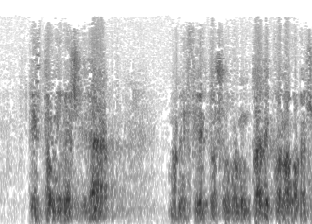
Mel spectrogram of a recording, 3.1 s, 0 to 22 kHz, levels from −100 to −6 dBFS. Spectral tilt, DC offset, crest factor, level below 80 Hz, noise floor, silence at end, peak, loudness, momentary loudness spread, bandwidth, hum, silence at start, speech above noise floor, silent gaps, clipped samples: -3.5 dB/octave; under 0.1%; 20 dB; -60 dBFS; -55 dBFS; 0 s; -14 dBFS; -32 LUFS; 10 LU; 16.5 kHz; none; 0.3 s; 24 dB; none; under 0.1%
